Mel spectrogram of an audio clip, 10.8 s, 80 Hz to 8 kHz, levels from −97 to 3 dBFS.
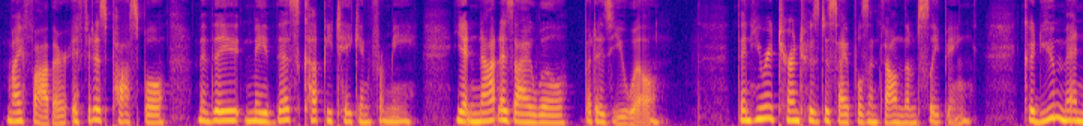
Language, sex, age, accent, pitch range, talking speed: English, female, 20-39, American, 185-220 Hz, 200 wpm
